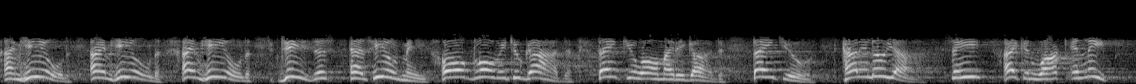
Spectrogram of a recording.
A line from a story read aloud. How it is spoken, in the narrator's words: he mingled the two and shouted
